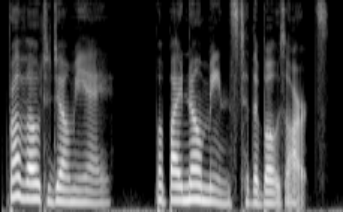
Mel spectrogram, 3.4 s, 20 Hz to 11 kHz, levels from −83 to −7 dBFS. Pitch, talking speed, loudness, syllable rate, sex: 200 Hz, 190 wpm, -18 LUFS, 4.8 syllables/s, female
